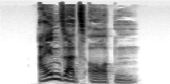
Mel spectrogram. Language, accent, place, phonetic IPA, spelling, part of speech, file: German, Germany, Berlin, [ˈaɪ̯nzat͡sˌʔɔʁtn̩], Einsatzorten, noun, De-Einsatzorten.ogg
- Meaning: dative plural of Einsatzort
